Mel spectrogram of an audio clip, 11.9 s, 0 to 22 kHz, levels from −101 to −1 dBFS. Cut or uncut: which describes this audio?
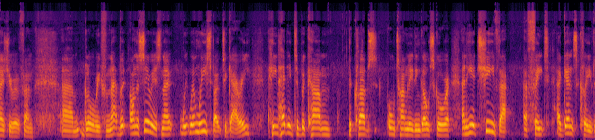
cut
